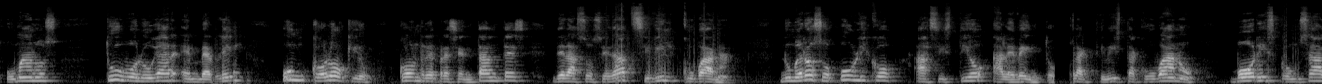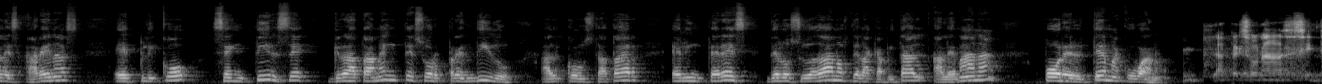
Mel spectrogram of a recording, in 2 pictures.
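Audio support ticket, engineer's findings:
Call bitrate drop, 2.13–5.49 s: encoder falls from 32 to 10 kbps, top end cut from 20 kHz to 8 kHz. Continuous muffling, no gaps, unlike loss.

Processor overload crackle, 5.99–7.67 s and 12.68–12.98 s: grit from many missed buffers of a millisecond or two, each a tiny silent hole. Too short to be packet-loss dropouts.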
